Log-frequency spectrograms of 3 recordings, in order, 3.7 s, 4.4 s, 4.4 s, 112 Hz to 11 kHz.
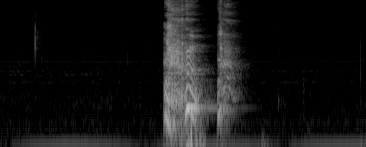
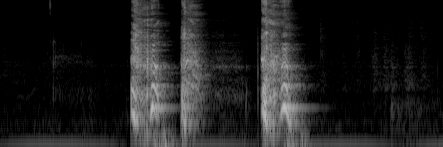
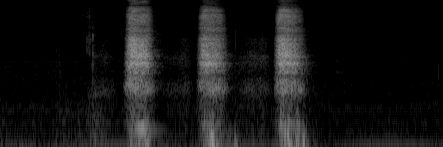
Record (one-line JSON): {"cough_length": "3.7 s", "cough_amplitude": 6746, "cough_signal_mean_std_ratio": 0.29, "three_cough_length": "4.4 s", "three_cough_amplitude": 10526, "three_cough_signal_mean_std_ratio": 0.35, "exhalation_length": "4.4 s", "exhalation_amplitude": 3917, "exhalation_signal_mean_std_ratio": 0.37, "survey_phase": "alpha (2021-03-01 to 2021-08-12)", "age": "18-44", "gender": "Female", "wearing_mask": "No", "symptom_cough_any": true, "symptom_fatigue": true, "symptom_headache": true, "symptom_change_to_sense_of_smell_or_taste": true, "symptom_loss_of_taste": true, "symptom_onset": "3 days", "smoker_status": "Current smoker (11 or more cigarettes per day)", "respiratory_condition_asthma": false, "respiratory_condition_other": false, "recruitment_source": "Test and Trace", "submission_delay": "2 days", "covid_test_result": "Positive", "covid_test_method": "ePCR"}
